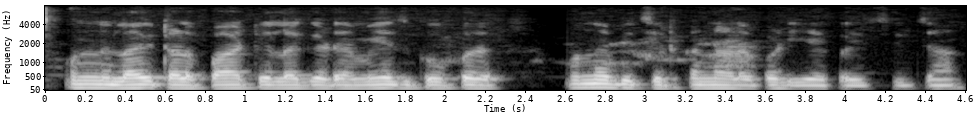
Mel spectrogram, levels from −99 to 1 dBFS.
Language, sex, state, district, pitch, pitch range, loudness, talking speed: Rajasthani, male, Rajasthan, Churu, 110 Hz, 105-115 Hz, -18 LUFS, 220 wpm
